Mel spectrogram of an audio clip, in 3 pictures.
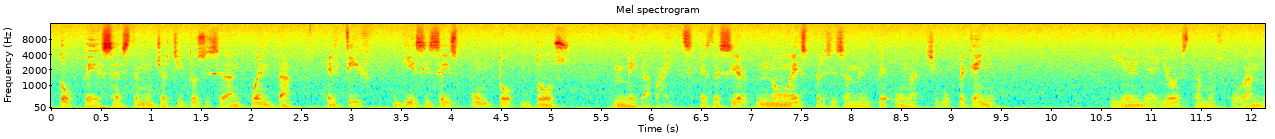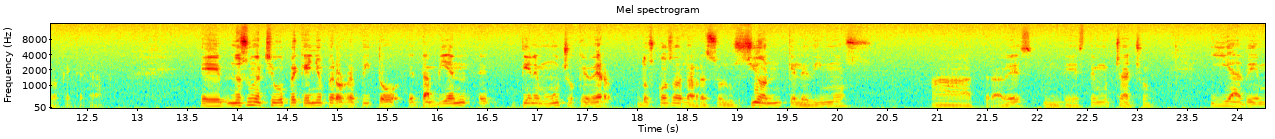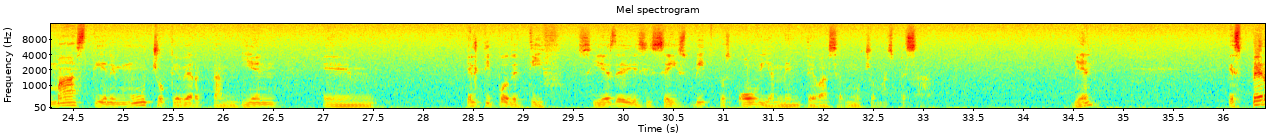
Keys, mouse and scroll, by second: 0.6 click, 5.0 click, 6.0 click, 19.9 click, 33.8 click, 35.8 click.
